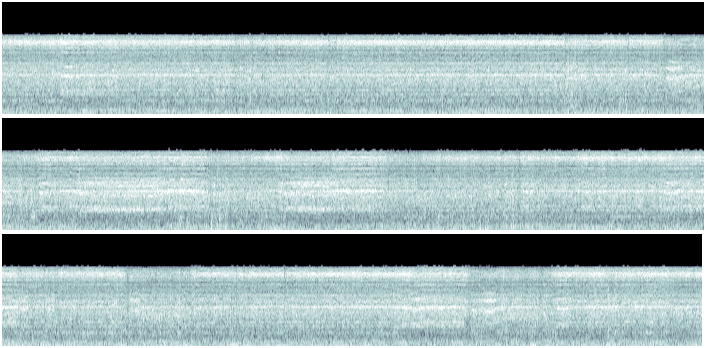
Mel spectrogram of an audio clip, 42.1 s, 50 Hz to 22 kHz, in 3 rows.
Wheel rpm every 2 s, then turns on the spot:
230, 230, 230, 230, 230, 230, 230, 230, 210, 230, 230, 230, 230, 230, 230, 230, 230, 230, 230, 230, 230.
none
